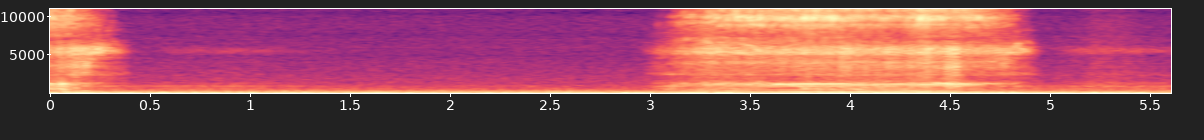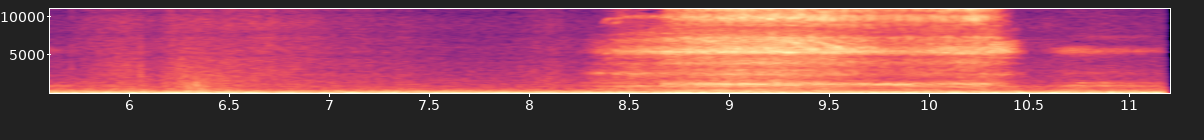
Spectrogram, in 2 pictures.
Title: When my ex record me snoring #snorenomore #sleep #fyp #jajaja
